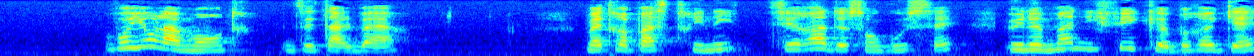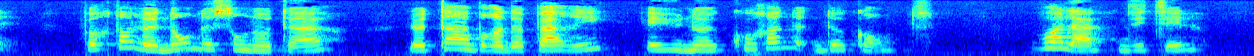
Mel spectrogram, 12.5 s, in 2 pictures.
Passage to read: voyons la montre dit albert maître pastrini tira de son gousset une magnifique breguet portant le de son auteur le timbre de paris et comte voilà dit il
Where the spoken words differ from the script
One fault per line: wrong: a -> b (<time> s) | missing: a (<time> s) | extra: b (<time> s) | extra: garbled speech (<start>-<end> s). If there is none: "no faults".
extra: nom (7.1 s)
extra: une couronne de (9.6 s)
